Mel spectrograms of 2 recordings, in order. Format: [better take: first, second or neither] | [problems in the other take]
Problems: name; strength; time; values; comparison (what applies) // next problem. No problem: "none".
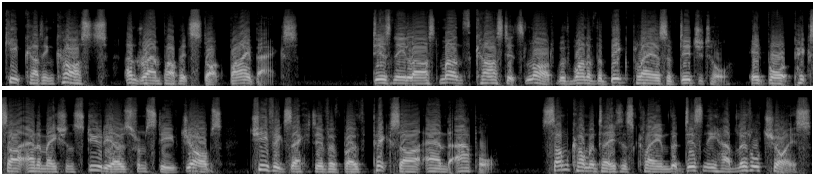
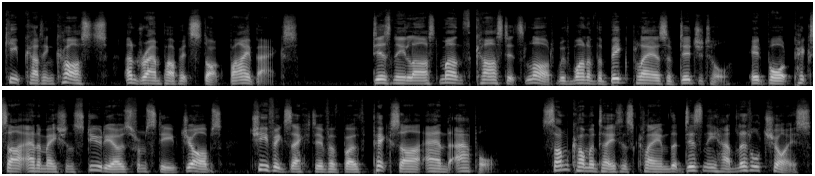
second | distortion; heavy; 18% of the sound clipped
